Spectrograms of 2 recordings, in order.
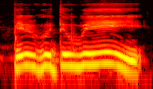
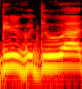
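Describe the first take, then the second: First: The last word ends with an 'i' vowel. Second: The last word ends with an 'a' vowel. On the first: The speaker calls it right. "majrur bil ba" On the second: The speaker calls it wrong. "tidak boleh bil guduwa"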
